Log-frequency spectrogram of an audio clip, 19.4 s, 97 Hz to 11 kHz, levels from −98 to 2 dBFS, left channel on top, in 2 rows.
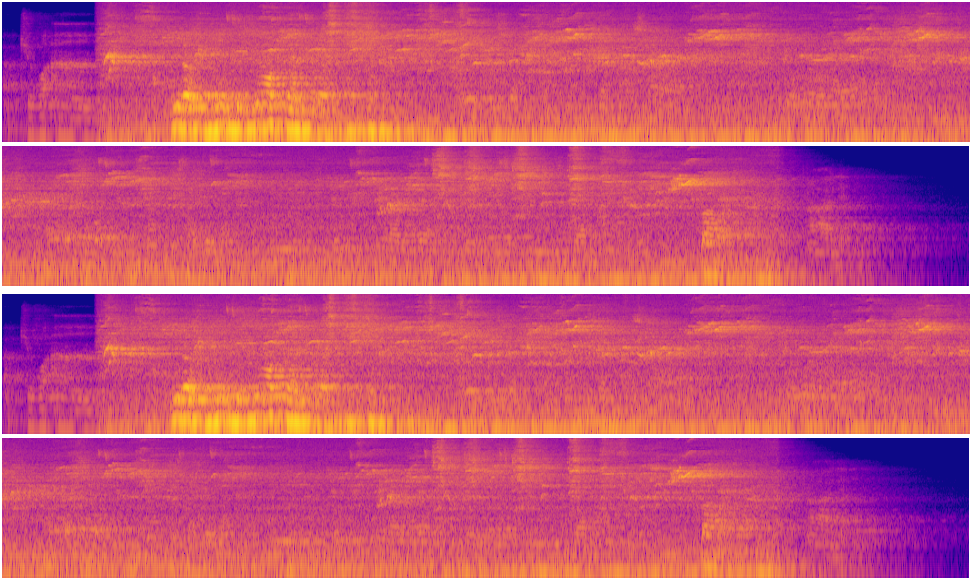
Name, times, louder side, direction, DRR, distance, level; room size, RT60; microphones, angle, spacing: voice 1, 0.0-2.4 4.4-8.8 10.1-12.0 12.3-16.1 17.7-18.1, left 1 dB, 25° left, -2 dB, 5.1 m, -37 dB
sound 1, 0.9-17.5, equal, 5° right, 3.9 m, -24 dB
voice 2, 1.7-4.1 10.0-10.8 16.6-17.2, equal, 50° left, 0 dB, 4.9 m, -18 dB
28.0 x 25.0 x 8.0 m, 2.2 s
head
